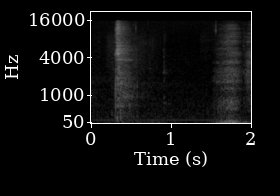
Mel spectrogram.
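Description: Two sharp, noisy intakes of breath a little over a second apart, heard as gasping breaths against faint room noise.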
